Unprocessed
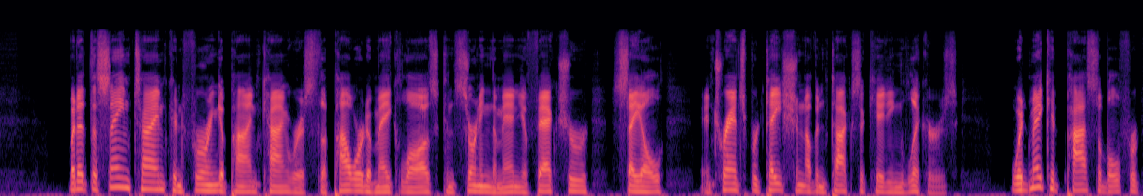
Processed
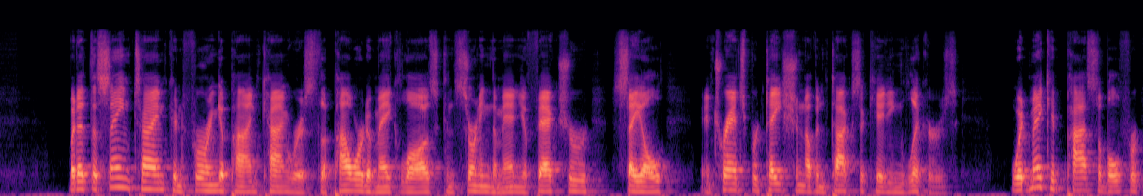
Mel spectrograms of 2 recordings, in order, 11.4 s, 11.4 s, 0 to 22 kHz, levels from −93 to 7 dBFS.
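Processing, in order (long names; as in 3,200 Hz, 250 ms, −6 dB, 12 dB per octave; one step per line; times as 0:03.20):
drawn EQ curve 260 Hz 0 dB, 590 Hz +14 dB, 1,100 Hz 0 dB
on a send: convolution reverb RT60 0.35 s, pre-delay 3 ms, DRR 12 dB
on the sum: level −1 dB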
